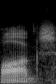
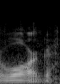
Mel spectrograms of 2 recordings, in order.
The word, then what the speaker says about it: warg: Wog or warg? Warg. How do you pronounce it, Doctor? I pronounce it warg, but okay. If I were, say, from the UK, I might say wog.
